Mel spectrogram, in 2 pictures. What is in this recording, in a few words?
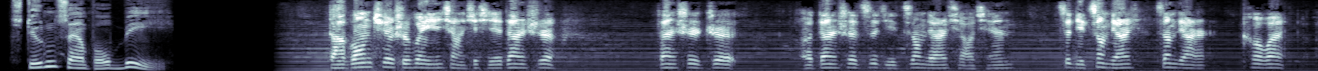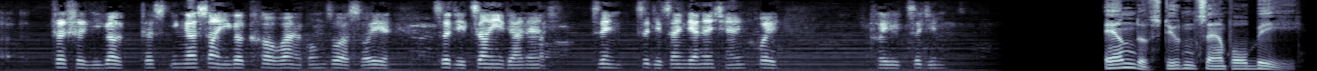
chinese conversation; Conversation 5 Sample B (Score of 4)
